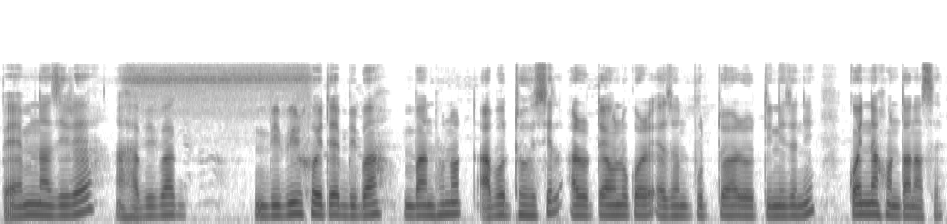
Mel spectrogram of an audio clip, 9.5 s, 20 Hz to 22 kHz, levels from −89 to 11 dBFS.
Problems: constant background noise, continuous background conversations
